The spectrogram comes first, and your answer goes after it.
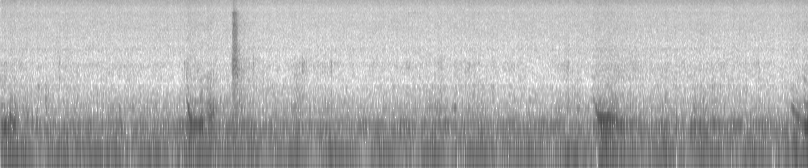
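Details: KTO the Persian cat dozing in a relaxed nap: a low, steady, purring-like snore rumbles throughout, broken by a few faint, brief squeaks and a short click.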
